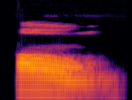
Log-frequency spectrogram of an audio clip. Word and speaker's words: ওম: এই ওঙ্কার উচ্চারণের যখন উচ্চারণটা লম্বা করে করছি অ উ আর ম ওম, তখনও কিন্তু গায়ের লোমকূপগুলো খাড়া হচ্ছে।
